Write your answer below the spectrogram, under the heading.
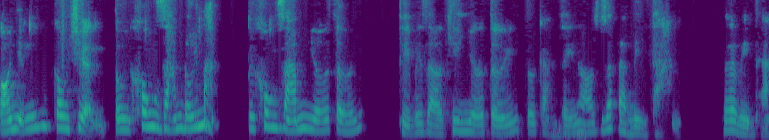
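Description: A woman speaks at a moderate pace with a fairly high pitch and very wide pitch swings. Her tone is dark, mellow, and somewhat breathy. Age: 50s. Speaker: meditation student, teacher. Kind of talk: testimony.

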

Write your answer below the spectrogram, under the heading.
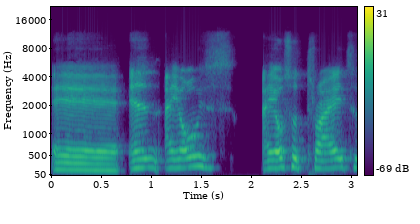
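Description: A woman with a Portuguese accent and ordinary pitch variation. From Brazil. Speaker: knowledge management consultant, former computer science researcher. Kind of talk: interview.

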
